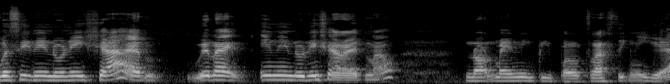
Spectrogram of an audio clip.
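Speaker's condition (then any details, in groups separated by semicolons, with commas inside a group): Cerebral palsy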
